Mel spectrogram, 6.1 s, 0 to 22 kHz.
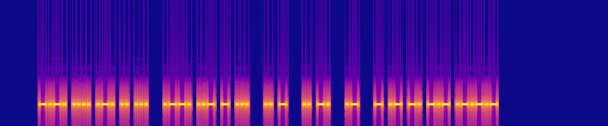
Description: Morse code, heard as a keyed tone, about 50 wpm, 700 Hz. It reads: CHRIS PUTS IT IN A TANK.
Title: Additional Easy Phrases 50wpm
